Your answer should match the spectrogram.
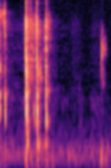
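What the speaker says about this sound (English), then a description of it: "I'm going to go ahead and type in the information so that you can see what it looks like to have the information typed in" Fingers tap a computer keyboard in quick irregular bursts, several clattering keystrokes close up, then a pause and one last isolated key press.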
